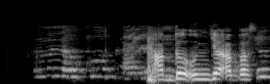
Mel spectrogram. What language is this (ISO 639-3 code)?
uzb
